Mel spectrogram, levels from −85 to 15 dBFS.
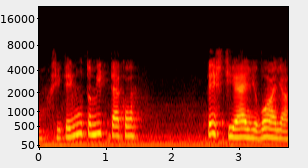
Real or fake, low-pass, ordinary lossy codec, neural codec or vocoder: fake; 7.2 kHz; none; codec, 16 kHz, 2 kbps, FunCodec, trained on LibriTTS, 25 frames a second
